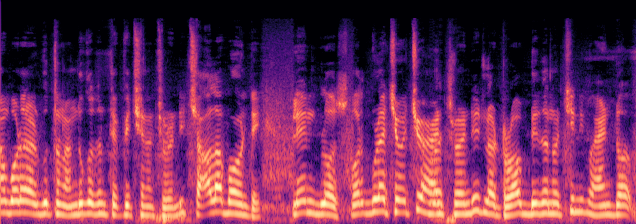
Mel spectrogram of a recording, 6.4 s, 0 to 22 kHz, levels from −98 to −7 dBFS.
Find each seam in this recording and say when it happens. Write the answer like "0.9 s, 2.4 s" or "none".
4.4 s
